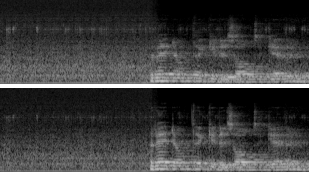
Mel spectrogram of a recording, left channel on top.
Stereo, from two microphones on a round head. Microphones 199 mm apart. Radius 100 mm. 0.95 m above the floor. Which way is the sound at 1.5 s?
65° right (ahead or behind).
